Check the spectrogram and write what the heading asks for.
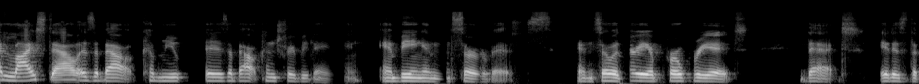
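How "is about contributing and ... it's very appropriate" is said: usual speaking voice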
